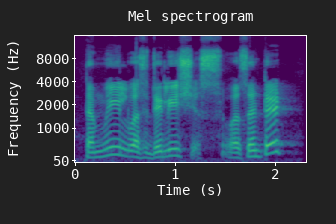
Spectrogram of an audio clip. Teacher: Suppose if I am not sure whether the listener will agree with my statement, the meal was delicious or not. If I am not sure about it, I am going to use a rising intonation.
